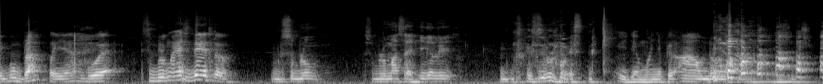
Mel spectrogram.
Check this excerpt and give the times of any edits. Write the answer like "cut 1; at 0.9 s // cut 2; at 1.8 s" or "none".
none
